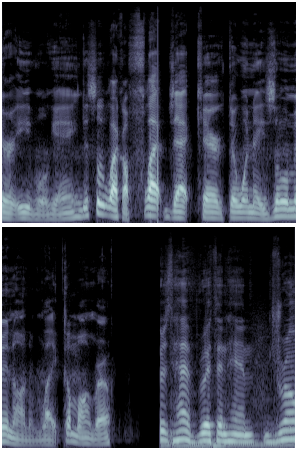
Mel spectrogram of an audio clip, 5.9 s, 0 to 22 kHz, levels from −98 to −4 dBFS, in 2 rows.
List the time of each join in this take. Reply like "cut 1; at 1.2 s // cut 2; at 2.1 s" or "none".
none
